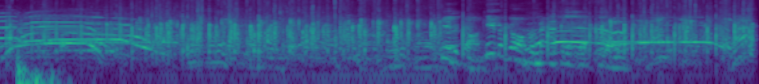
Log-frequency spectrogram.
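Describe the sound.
An audience applauds a comedian at a comedy show as a round of sustained, dense clapping and some cheers. A loud voice talks over the applause for most of its length.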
